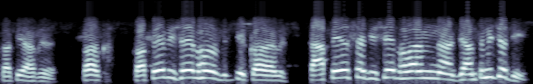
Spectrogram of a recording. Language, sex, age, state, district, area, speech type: Sanskrit, male, 60+, Odisha, Balasore, urban, conversation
